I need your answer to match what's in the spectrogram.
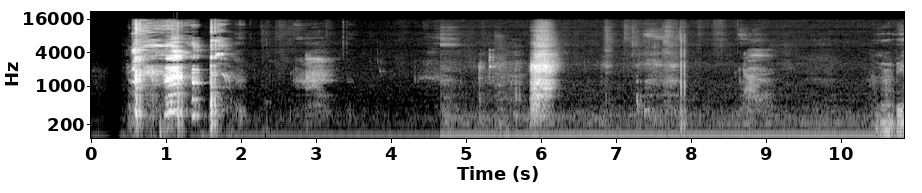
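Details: Ill adult worker in Riyadh, self-treating while sick: a cluster of harsh coughs with throat clearing, then scattered further coughs over a steady background hum.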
